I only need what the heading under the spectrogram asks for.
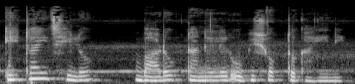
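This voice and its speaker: Woman telling a spooky story, slow n suspenseful, mid pitch, bit of noise behind her. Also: a little mellow. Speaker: host and narrator of a ghost story channel. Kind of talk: scripted horror story narration.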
